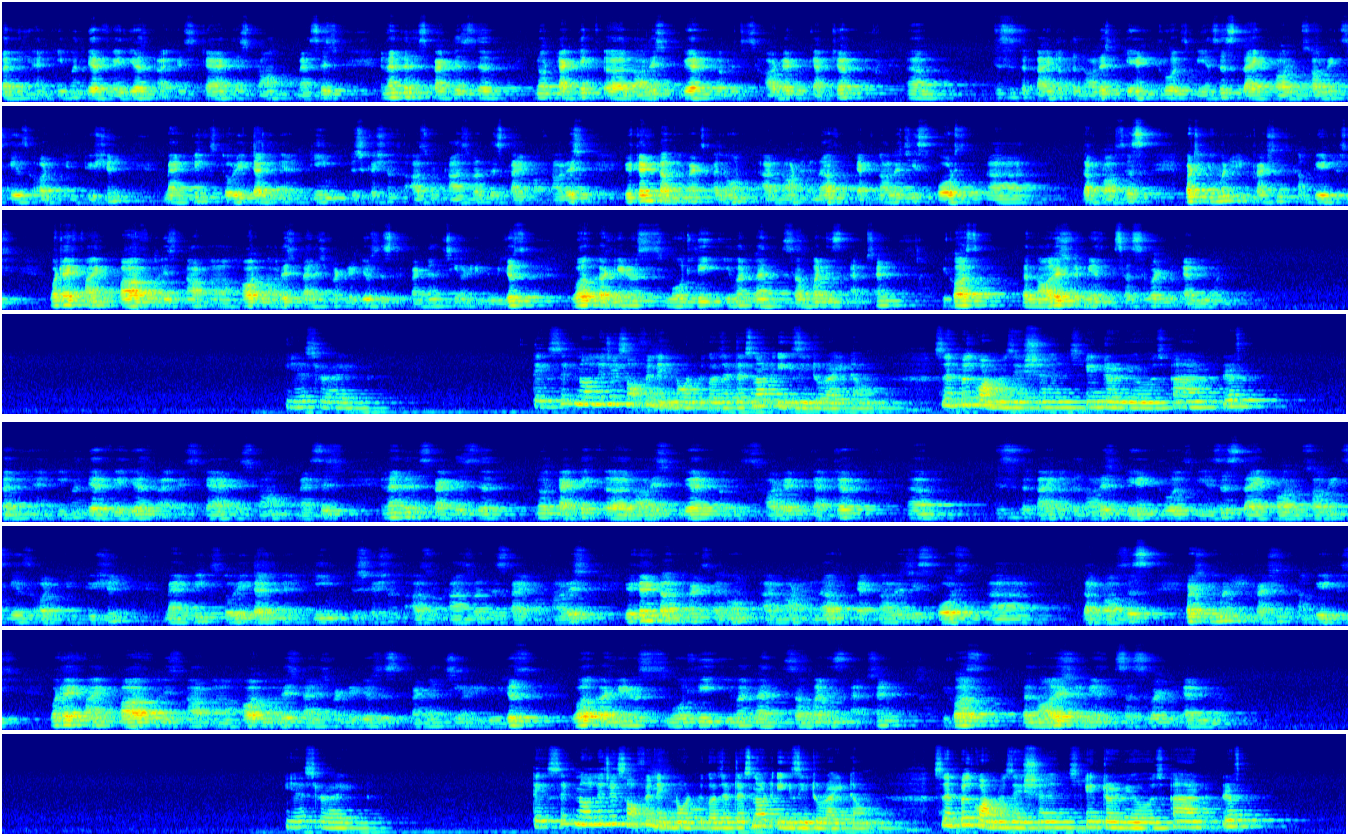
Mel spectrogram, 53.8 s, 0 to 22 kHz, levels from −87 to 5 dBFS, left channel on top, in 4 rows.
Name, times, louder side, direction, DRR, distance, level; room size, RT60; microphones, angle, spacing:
voice 1, 0.0-1.7 2.0-3.3 3.8-4.9 5.3-7.3 7.6-8.5 9.1-9.3 9.9-14.6 15.1-19.3 19.7-23.0 23.3-23.7 24.3-24.9 25.3-26.9 27.4-32.1 32.6-35.8 36.4-36.7 37.1-39.2, left 2 dB, 70° left, 2 dB, 0.8 m, -35 dB
voice 2, 43.2-43.9 45.7-49.1 49.4-52.8, right 3 dB, 85° right, 4 dB, 0.7 m, -32 dB
6.5 x 2.8 x 2.7 m, 0.98 s
head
